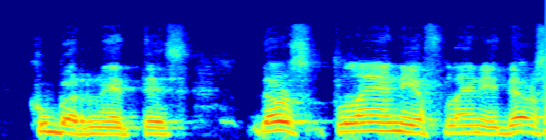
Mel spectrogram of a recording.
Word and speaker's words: Kubernetes: commander or ruler so the word is actually pronounced keeper neat piece i sometimes say kubernetes something and says kubernetes there's plenty of lemon there's actually very funny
